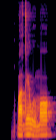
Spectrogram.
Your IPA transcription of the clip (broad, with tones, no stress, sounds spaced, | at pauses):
k͡p a˧ d e˧ w u˨ m ɔ˧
